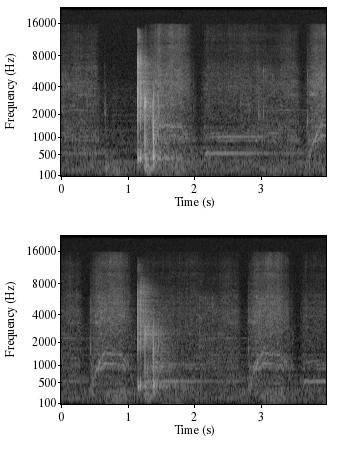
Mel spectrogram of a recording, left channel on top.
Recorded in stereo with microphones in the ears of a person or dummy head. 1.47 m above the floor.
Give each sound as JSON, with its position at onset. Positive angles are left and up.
{"t": 1.1, "sound": "crushing", "side_deg": 25, "distance_m": 0.7}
